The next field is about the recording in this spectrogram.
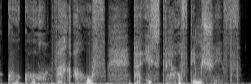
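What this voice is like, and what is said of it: Whispering. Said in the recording (German): “flüstert”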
